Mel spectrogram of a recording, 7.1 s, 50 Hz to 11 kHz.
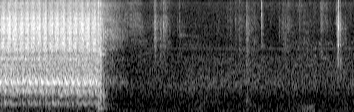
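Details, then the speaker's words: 1960 Ford F100, 351 Windsor V8 unrun for decades, fuel fed into the carburetor: the starter cranks in an even chug for about two seconds with no firing; the ignition hot wire had come disconnected. "Oh, my hot wire got disconnected. It's not firing anymore."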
